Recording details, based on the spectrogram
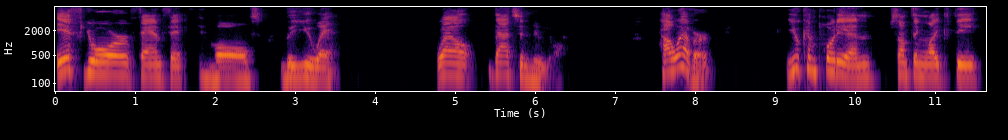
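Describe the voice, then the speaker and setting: Slow-paced older man giving a writing workshop. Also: a little high, fairly bright tone. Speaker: workshop presenter. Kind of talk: informal instructional talk.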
